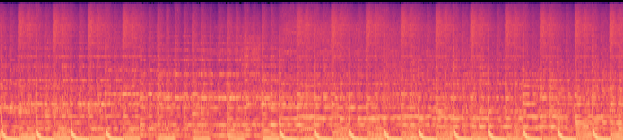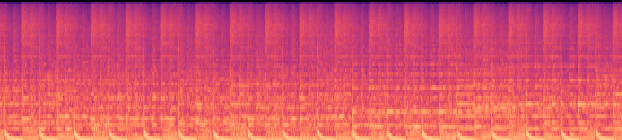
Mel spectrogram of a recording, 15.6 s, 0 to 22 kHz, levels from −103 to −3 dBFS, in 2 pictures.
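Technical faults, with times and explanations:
13.36 to 14.41 s, GSM phone buzz: a steady, raspy 217 Hz buzz with many harmonics, about 14 dB below the sound. A nearby phone's radio bursts were rectified by the audio circuit.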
